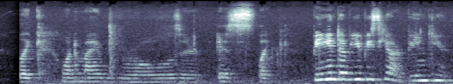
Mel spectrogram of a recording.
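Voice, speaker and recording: A woman with lively intonation and a medium pitch talks at a moderate pace, with audible room echo and noticeable background noise. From New Hampshire. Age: 20s. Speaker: college student. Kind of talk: interview.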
